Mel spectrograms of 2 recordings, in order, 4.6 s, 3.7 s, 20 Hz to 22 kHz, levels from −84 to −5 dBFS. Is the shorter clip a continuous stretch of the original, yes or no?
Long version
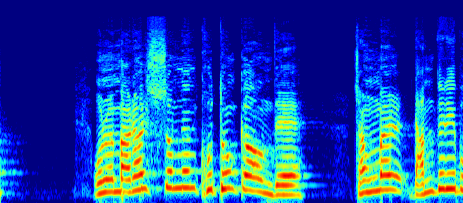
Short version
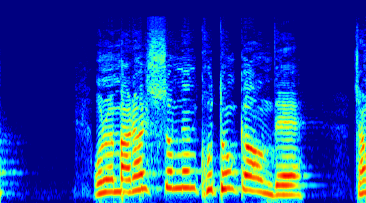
yes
